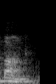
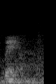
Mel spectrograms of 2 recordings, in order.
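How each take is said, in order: First: The name is said with an 'uh' vowel. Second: The name is said with an 'ah' vowel. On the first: The speaker calls it wrong. "Heard people say bum. It's not bum" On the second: The speaker calls it right. "It's bam"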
